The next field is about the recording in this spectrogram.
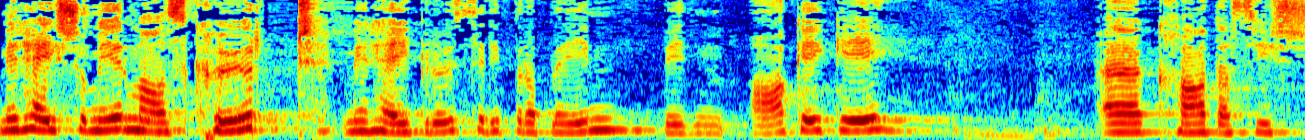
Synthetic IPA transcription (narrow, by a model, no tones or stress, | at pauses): mɪːɾɦɛɪʃomeːəɾmɑːlskʰhøːɾtmɪːɾɦɛɪɡɾøːsəɾipɾɔbleːmb̥ɪd̪əmʔaːɡ̥eːɡeː | ʔɛkʰhɑːd̪ɑsɪʃ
